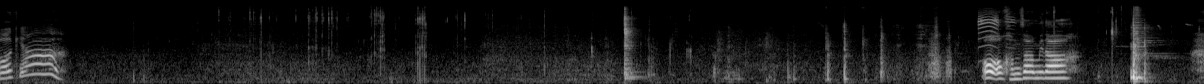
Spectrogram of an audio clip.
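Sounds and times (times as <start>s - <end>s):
chewing with crunches: 1.4s - 7.8s
wet mouth clicks: 5.9s - 7.1s.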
